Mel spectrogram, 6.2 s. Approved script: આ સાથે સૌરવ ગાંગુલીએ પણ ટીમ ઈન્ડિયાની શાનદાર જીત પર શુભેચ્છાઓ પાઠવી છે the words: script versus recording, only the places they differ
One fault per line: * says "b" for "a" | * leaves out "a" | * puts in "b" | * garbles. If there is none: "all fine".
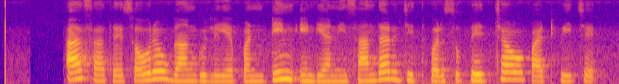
all fine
